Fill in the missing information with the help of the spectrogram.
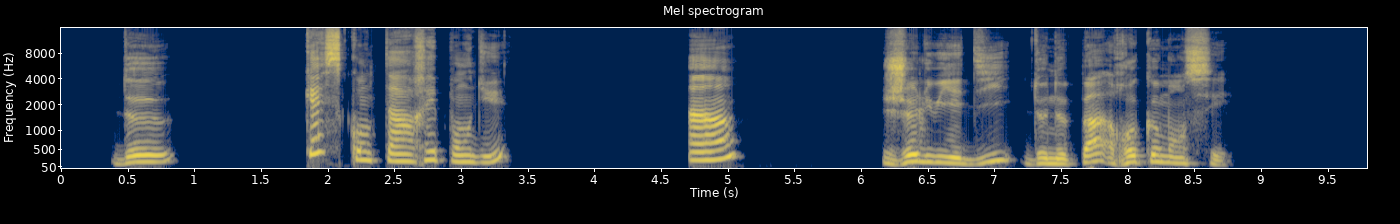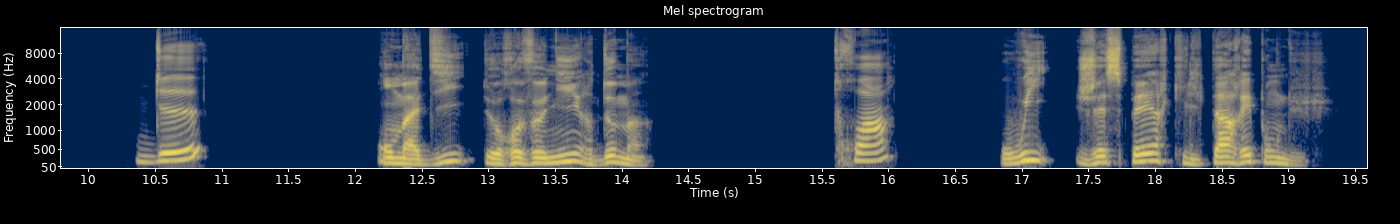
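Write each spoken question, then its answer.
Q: Qu'est-ce qu'on t'a répondu?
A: 2: On m'a dit de revenir demain.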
